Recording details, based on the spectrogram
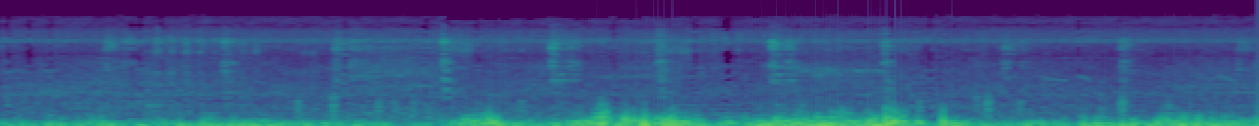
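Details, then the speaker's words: Bicycle rear wheel turning: slow, dull knocks about once per revolution, like a grandfather clock's tock, from a snapped spoke, another broken on the same wheel. "Is it a broken spoke? Because I can hear something knocking. Yeah, that sounds like a broken spoke. Another one's gone."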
